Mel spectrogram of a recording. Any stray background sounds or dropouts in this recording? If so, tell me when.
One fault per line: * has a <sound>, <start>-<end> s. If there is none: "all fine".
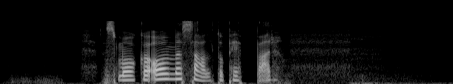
all fine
